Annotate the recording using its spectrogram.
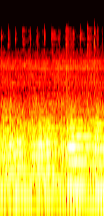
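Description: French horn and tuba playing held notes together, the tuba low underneath and the horn above, swelling louder about a second and a half in.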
